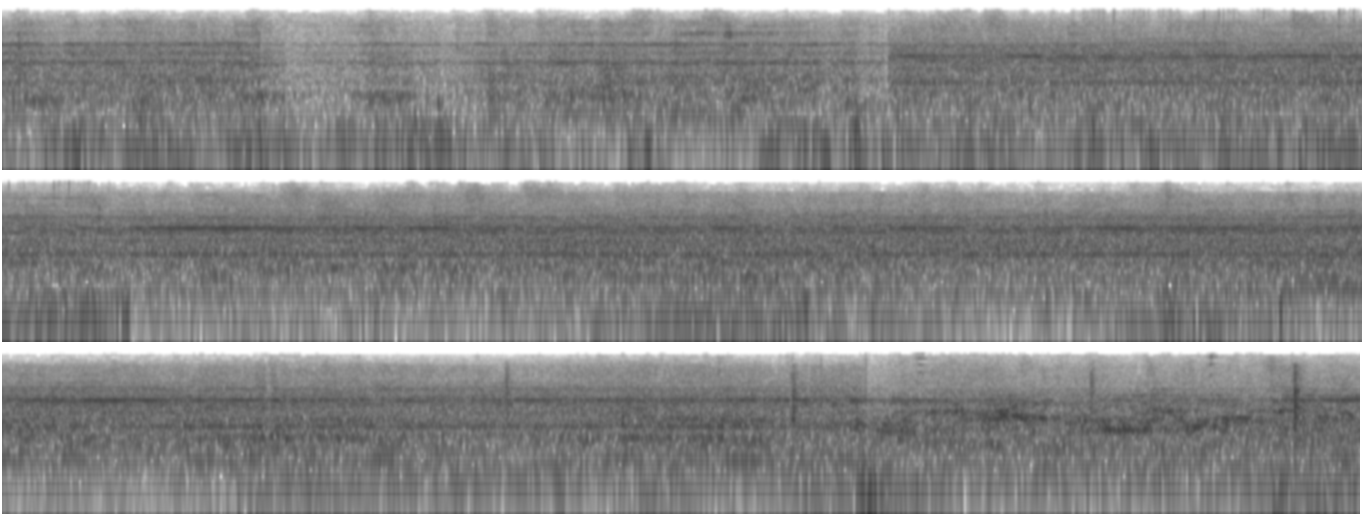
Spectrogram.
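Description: Steady shipboard noise on a Navy vessel's deck, a low machinery rumble with wind, under indistinct voices. A thin high whine comes in about six seconds in.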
